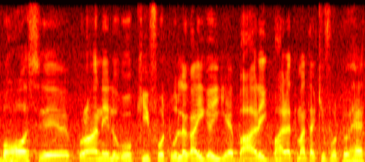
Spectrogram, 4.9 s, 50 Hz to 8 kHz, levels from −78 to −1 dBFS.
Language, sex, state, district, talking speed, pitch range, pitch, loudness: Hindi, male, Madhya Pradesh, Katni, 195 wpm, 125-145 Hz, 130 Hz, -16 LUFS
